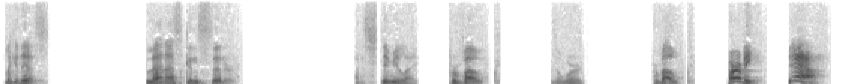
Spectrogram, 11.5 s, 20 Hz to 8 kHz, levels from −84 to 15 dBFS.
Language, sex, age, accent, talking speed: English, male, 50-69, American, 85 wpm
